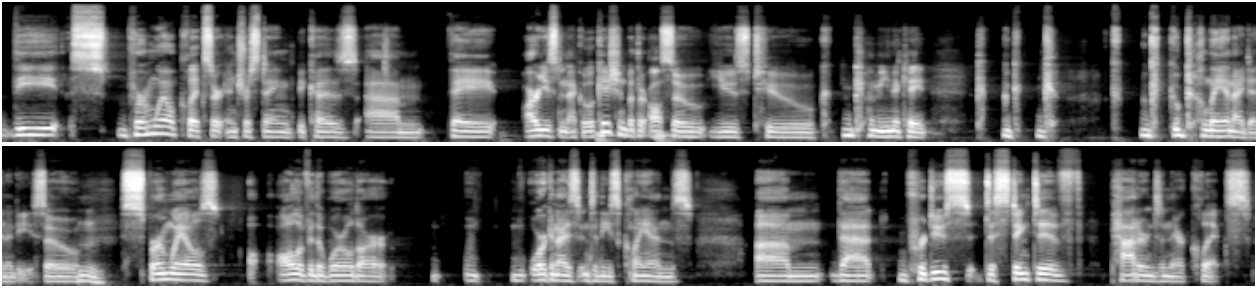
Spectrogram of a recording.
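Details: Adult man's real, self-reported speech impediment, present throughout the interview; speech impediment (disfluency).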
